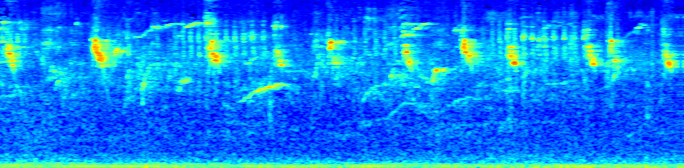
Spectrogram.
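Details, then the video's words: Common starling, a winter migrant back in India in huge flocks, sings a busy jumble of high chirps, clicks and slurred whistles, some gliding up or down, over a low background rumble. "Common Starling Call Song"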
